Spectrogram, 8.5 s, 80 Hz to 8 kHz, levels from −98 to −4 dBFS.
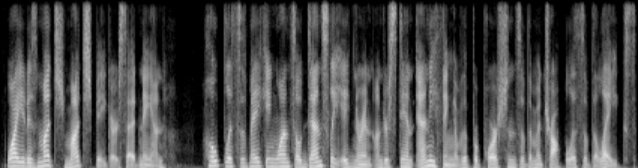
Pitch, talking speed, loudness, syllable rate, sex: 160 Hz, 185 wpm, -21 LUFS, 5.8 syllables/s, female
